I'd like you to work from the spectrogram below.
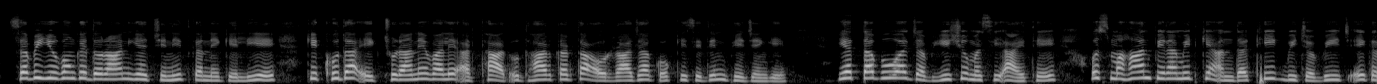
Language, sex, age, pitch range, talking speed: Hindi, female, 40-59, 185-250 Hz, 160 wpm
